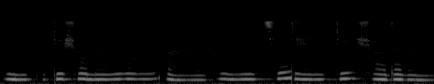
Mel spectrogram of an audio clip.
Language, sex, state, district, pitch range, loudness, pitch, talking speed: Bengali, female, West Bengal, Kolkata, 230-250 Hz, -45 LUFS, 235 Hz, 140 wpm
